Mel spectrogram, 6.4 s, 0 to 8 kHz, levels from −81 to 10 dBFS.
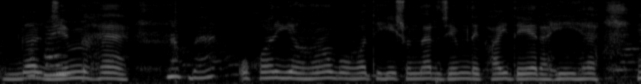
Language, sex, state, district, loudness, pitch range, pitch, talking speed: Hindi, female, Uttar Pradesh, Deoria, -46 LUFS, 190-220 Hz, 200 Hz, 120 wpm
